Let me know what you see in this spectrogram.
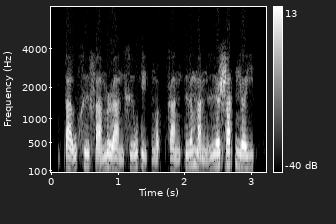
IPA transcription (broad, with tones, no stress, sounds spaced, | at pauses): t̪ a˨˩˦ w x ɨ˧ f a˨˩˦ m ɹ a˨˩ n x ɨ˧˥ w ɗ i˨˩ p̚ ŋ ɔ˨˩ t̚ k a˨˩ ŋ t̪ ɨ˧˥ ə̯ m a˨˩ ŋ ɣ ɨ˧˥ ə̯ ʂ a˦˥ t̚ ɲ ə˧ j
